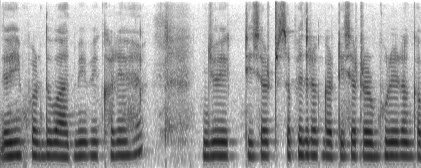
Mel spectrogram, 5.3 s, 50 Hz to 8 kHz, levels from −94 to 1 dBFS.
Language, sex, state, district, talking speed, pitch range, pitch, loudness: Hindi, female, Bihar, Vaishali, 205 wpm, 195-200 Hz, 200 Hz, -17 LUFS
